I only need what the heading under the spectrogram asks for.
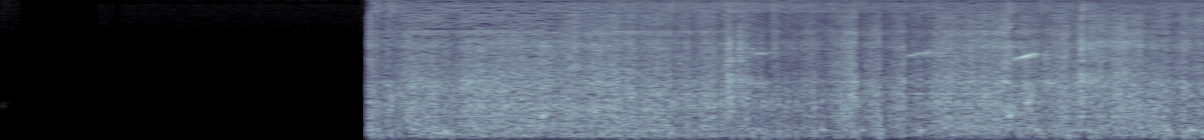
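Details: Nearly three seconds of silence, then steady broadband wind and vehicle-like rumble with no animal voice.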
